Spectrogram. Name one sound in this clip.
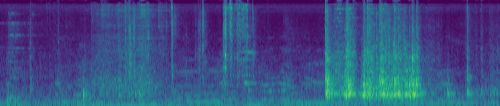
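Screwdrivers scrape and click against a metal gear.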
